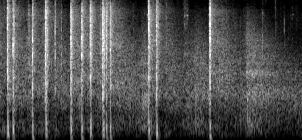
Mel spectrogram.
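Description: Shotgun blasts during an opening-day duck hunt in Virginia: a rapid volley of sharp, loud reports, several in quick succession, then a few more spaced shots and one final bang before fading into outdoor ambience.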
